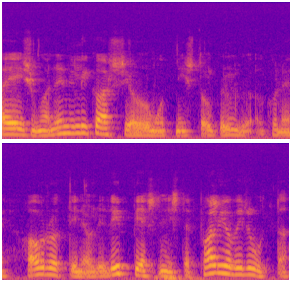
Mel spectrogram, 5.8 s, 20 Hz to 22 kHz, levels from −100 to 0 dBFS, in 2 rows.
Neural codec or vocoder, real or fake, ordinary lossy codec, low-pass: vocoder, 48 kHz, 128 mel bands, Vocos; fake; none; none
